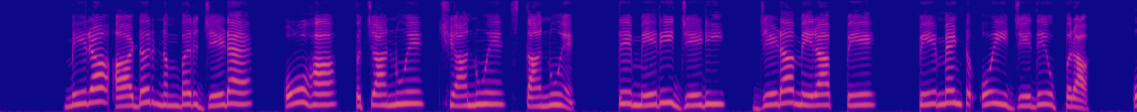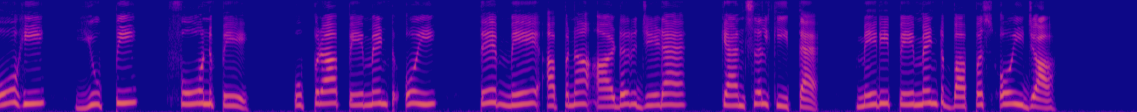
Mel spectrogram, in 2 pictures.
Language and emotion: Dogri, neutral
